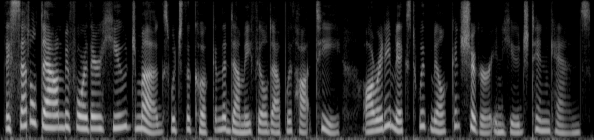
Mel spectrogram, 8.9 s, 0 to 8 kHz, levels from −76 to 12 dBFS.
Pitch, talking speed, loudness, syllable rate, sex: 220 Hz, 190 wpm, -20 LUFS, 4.4 syllables/s, female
